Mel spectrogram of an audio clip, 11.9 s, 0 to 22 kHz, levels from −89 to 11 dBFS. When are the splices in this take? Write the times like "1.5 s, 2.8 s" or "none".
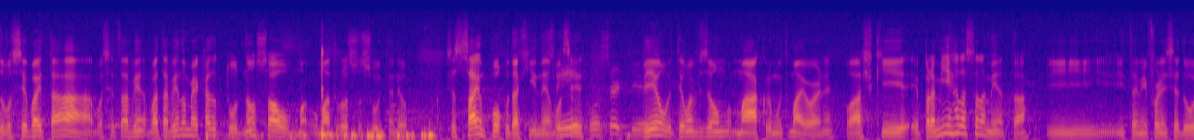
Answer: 8.4 s, 10.4 s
